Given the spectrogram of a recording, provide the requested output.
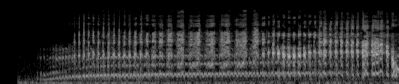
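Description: A kookaburra's laugh starts with a rising note, then breaks into rapid, harsh chuckling notes, about four a second, that grow louder toward the end.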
